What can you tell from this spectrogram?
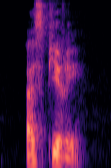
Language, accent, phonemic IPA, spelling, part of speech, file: French, France, /as.pi.ʁe/, aspirée, verb, LL-Q150 (fra)-aspirée.wav
- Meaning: feminine singular of aspiré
